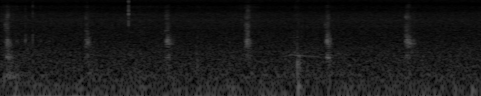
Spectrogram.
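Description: Near silence: room tone with faint, evenly spaced ticks about once a second, like a clock ticking.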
